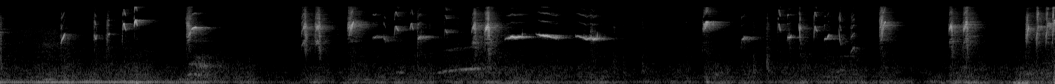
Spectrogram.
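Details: Konin, a sunbird kept as a singing bird, in a busy high-pitched twittering song: rapid bursts of sharp chirps and thin whistles, broken by brief pauses, over a faint low hum.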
